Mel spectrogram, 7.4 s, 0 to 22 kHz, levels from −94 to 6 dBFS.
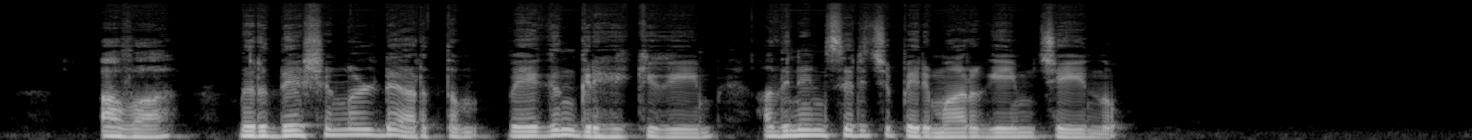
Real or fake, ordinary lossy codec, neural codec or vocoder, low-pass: real; none; none; 19.8 kHz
